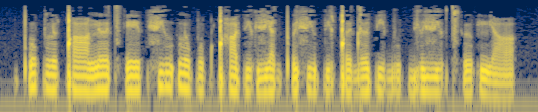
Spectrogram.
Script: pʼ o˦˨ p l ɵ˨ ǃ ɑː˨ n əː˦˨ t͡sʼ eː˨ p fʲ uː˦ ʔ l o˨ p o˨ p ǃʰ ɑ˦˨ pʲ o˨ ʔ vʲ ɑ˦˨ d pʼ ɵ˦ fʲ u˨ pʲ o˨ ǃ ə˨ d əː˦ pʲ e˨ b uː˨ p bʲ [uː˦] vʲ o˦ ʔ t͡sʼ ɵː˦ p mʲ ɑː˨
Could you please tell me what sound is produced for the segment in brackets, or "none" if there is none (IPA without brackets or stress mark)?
u˦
